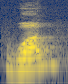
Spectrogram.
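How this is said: It is counted as if holding back a sob. "pretend to hold back a sob"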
